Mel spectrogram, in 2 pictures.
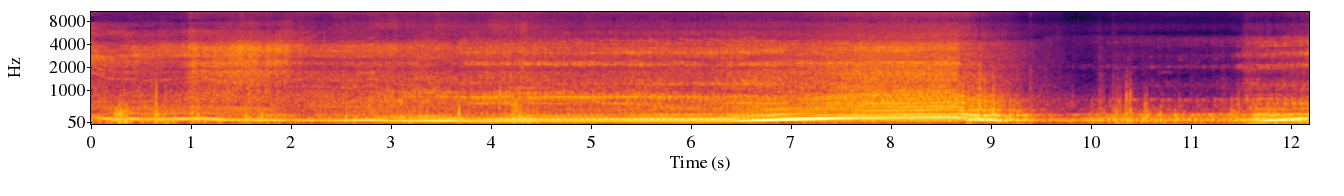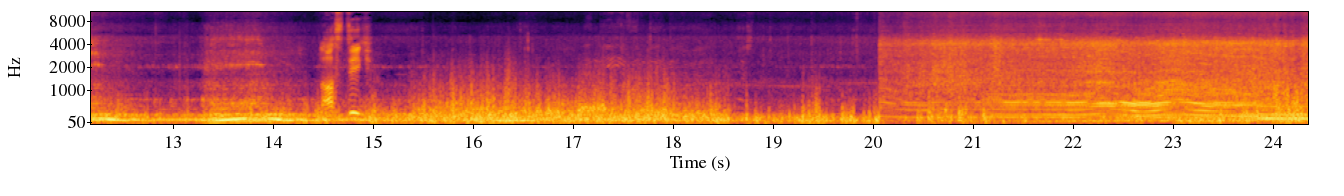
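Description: Tyres churn through slushy snow and mud.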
